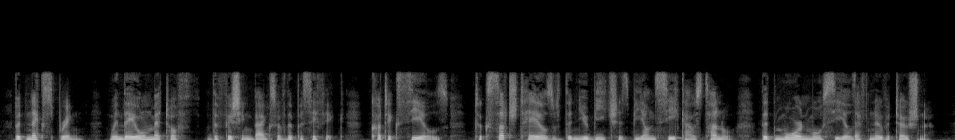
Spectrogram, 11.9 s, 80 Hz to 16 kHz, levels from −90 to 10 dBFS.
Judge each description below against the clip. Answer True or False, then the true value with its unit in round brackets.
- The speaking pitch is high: False (155 Hz)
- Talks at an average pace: True (170 wpm)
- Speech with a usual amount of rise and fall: True (3.2 semitones)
